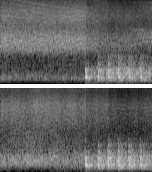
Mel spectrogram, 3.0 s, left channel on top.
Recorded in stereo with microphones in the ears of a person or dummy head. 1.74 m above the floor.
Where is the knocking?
20° right (ahead or behind), 2.5 m.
